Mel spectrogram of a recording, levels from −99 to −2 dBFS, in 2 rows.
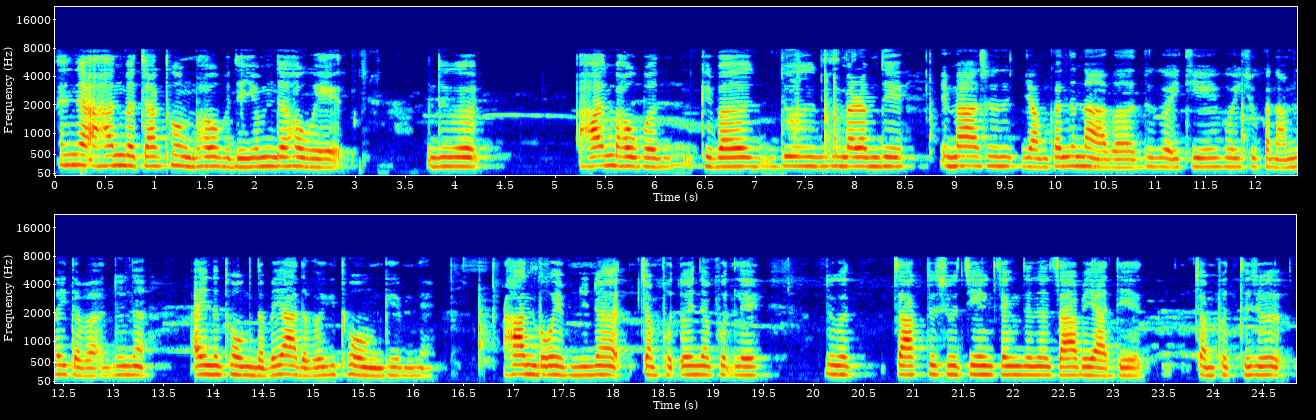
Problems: background sounds at intervals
